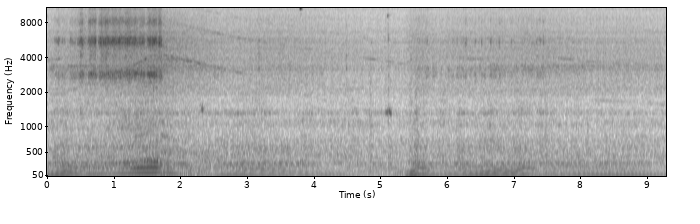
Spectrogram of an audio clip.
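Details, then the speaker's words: Volvo five-cylinder-swapped Mazda MX-5 Miata after a drive, idling: quick high chirp while clutch pedal is pressed, fading as revs rise; smoke and burnt-plastic smell also noted, cause unconfirmed. "And um also a chirping sound from when I pushed the clutch in."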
